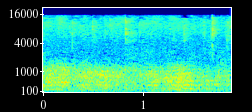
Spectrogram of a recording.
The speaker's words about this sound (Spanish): ¿Está lloviendo o es un efecto? Está lloviendo como siempre. Aquí siempre llueve.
